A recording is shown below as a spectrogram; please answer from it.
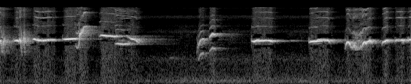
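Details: Oriental magpie-robin training song: sustained pure whistles held steady, a few sharp upward-flicked notes and clicks, with a short quiet pause mid-phrase.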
